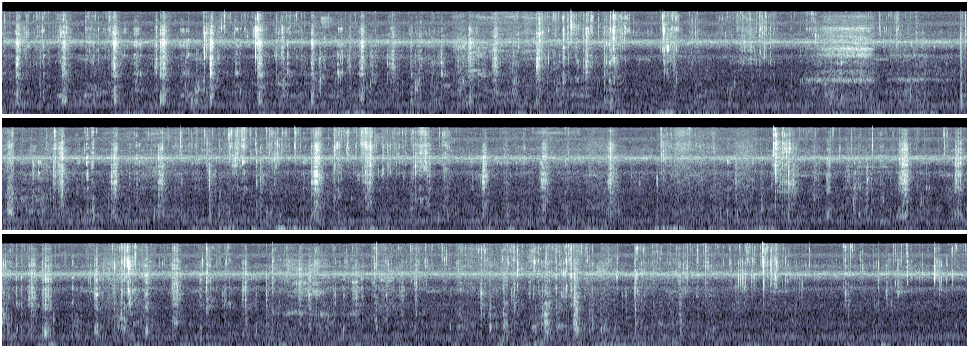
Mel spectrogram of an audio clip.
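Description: Close-miked eating: chewing and lip-smacking of rice, fried fish and sambal eaten by hand, with many small wet mouth clicks. A faint steady hum sits underneath.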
